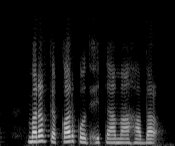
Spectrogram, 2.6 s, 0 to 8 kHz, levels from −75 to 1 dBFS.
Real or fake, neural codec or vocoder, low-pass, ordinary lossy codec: fake; codec, 16 kHz, about 1 kbps, DyCAST, with the encoder's durations; 7.2 kHz; none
